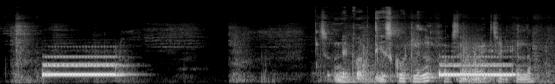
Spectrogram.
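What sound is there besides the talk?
phone ringing tone when calling a 4G solar camera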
